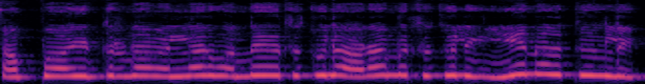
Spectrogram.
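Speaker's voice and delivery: high-pitched crying complaint; tearful lament. Acted. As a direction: wail about being abandoned. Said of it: "ಅಳ್ಬೇಡ, ಓ, ಅಳ್ಬೇಡ".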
